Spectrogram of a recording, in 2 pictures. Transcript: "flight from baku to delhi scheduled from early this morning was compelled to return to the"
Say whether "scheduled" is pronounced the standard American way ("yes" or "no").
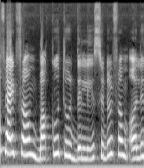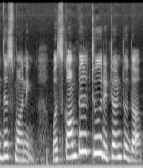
no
